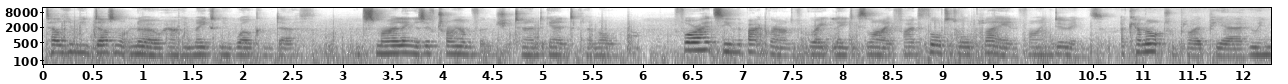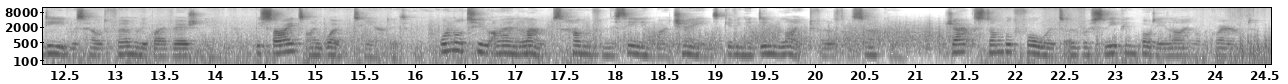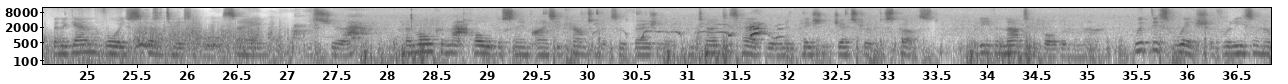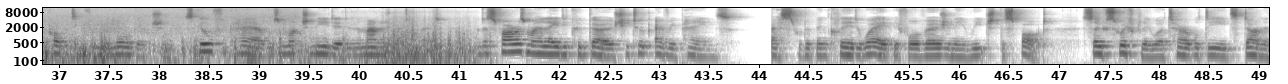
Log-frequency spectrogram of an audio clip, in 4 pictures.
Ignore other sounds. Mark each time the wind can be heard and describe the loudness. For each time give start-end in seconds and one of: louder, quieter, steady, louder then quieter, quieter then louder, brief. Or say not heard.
0.0-41.4 louder.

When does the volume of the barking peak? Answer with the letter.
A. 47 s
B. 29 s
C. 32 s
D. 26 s
C.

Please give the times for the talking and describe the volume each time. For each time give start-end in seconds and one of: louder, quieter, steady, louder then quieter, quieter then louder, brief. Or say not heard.
0.0-49.0 steady.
